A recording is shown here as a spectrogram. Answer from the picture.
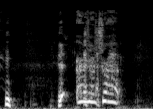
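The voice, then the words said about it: Sheldon Cooper character voice. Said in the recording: “doing an impersonation of Sheldon Cooper doing it”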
